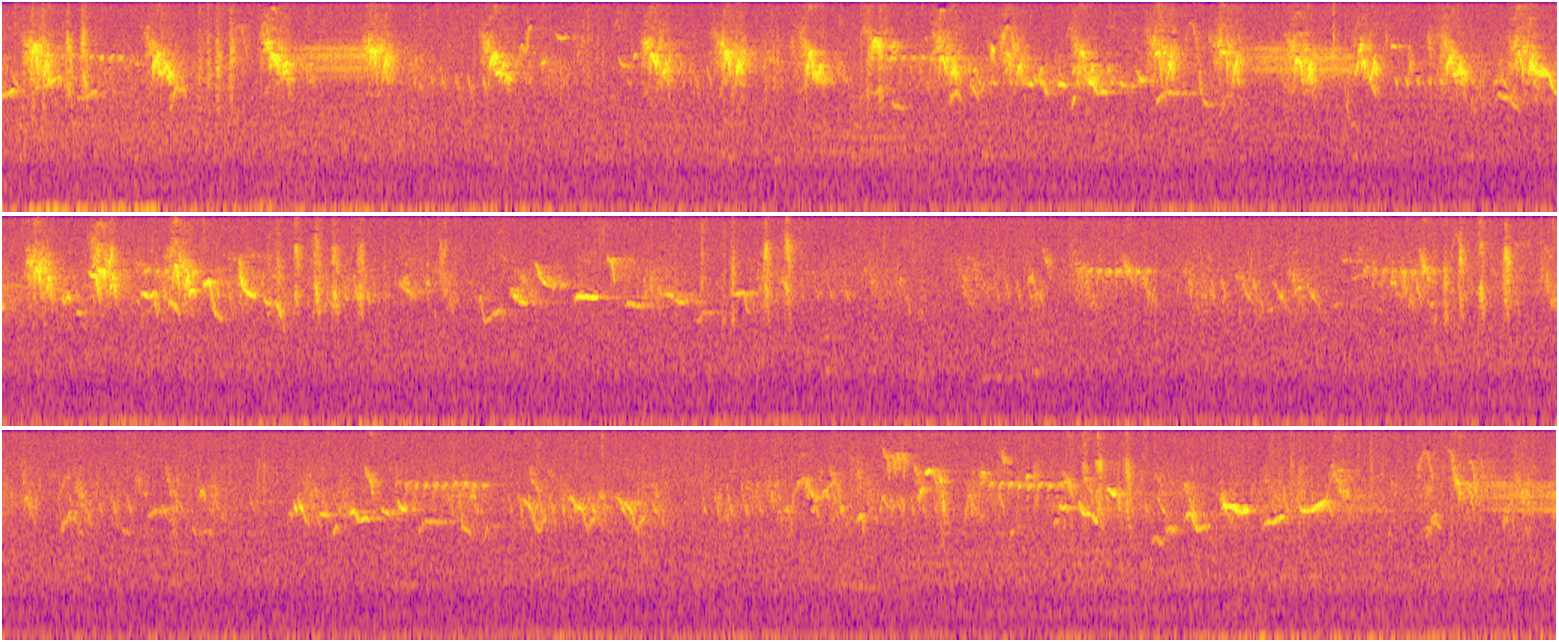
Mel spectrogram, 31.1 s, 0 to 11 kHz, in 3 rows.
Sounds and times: birds 0.0 - 31.0
mild rain 0.0 - 31.0

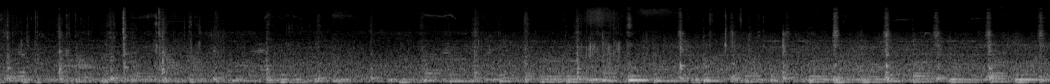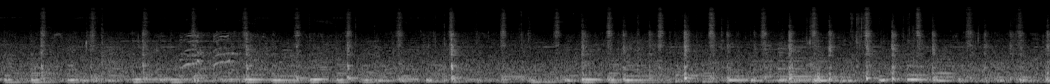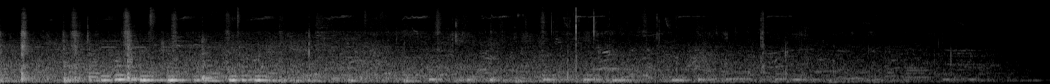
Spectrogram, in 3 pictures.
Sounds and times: small jazz band playing 0.0 - 27.4
people chatting 0.0 - 31.4
bird song 7.8 - 15.7

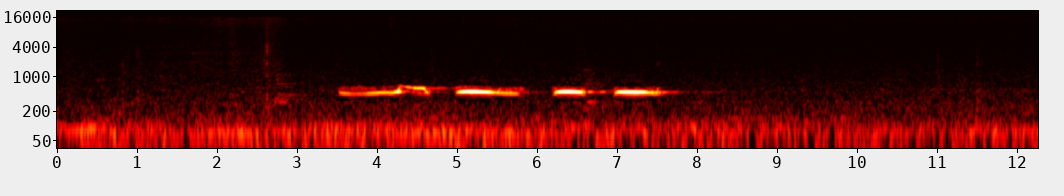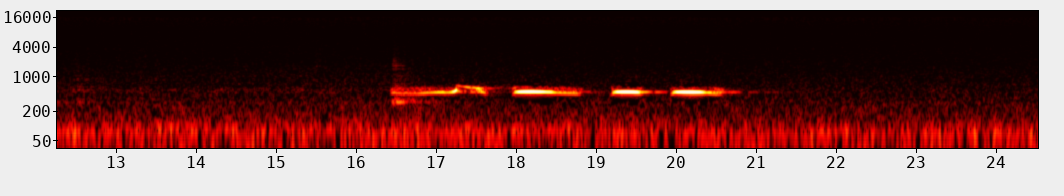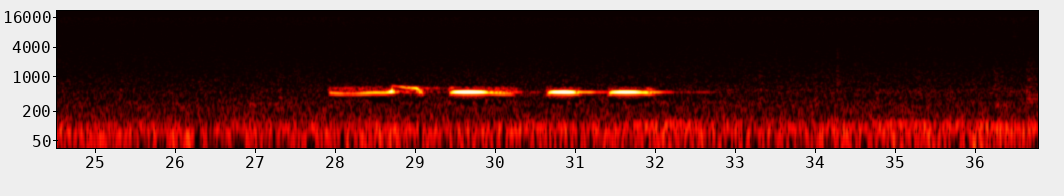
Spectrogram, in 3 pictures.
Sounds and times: gently cooing mourning dove 2.7 - 8.0
gently cooing mourning dove 16.3 - 21.0
gently cooing mourning dove 27.7 - 32.8

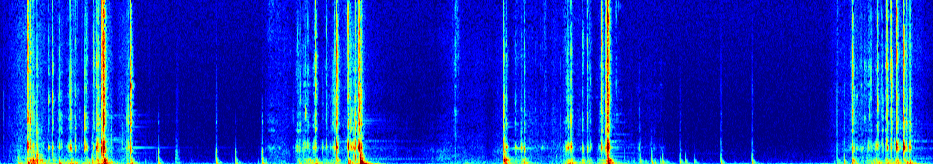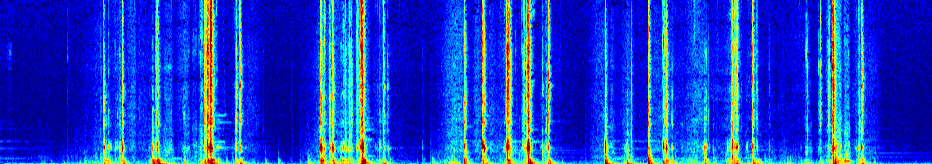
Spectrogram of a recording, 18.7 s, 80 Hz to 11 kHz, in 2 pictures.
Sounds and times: seatbelts lock unlock 0.2 - 1.7
seatbelts lock unlock 2.9 - 3.8
seatbelts lock unlock 5.0 - 6.6
seatbelts lock unlock 8.4 - 9.3
seatbelts lock unlock 10.3 - 13.3
seatbelts lock unlock 13.9 - 18.1

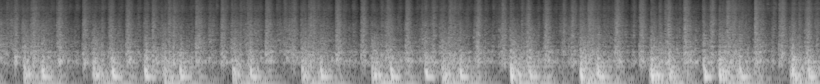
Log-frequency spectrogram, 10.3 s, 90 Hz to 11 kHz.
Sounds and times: drum 0.0 - 10.2

